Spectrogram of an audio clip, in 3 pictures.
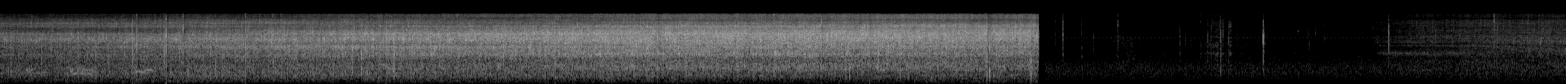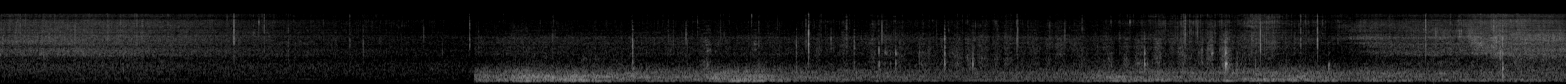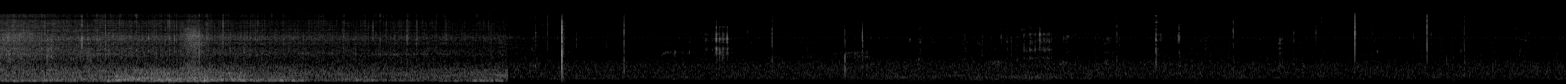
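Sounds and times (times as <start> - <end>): bacon sizzling in frying pan: 0.0 - 10.4, 13.8 - 36.4
pancake frying sizzle: 0.0 - 10.4, 13.8 - 36.9
wood fire crackling: 0.0 - 40.2, 42.4 - 46.9.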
